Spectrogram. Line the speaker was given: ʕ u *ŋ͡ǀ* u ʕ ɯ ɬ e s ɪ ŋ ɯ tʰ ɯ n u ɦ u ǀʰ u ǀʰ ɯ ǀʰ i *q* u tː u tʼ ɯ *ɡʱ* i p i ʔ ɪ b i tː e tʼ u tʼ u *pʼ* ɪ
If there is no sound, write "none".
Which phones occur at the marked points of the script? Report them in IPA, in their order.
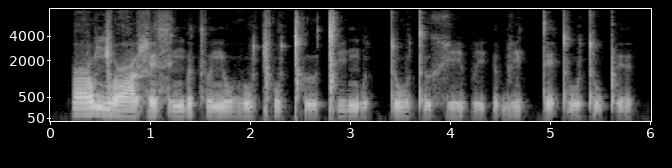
ŋ͡ǀ, ŋ, x, pʼ

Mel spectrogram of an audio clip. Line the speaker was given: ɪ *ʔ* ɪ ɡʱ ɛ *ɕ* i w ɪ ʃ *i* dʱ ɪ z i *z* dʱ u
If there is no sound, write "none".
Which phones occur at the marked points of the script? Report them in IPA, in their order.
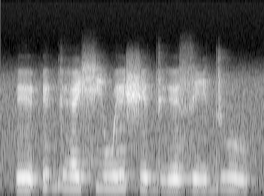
ʔ, ɕ, ɪ, none

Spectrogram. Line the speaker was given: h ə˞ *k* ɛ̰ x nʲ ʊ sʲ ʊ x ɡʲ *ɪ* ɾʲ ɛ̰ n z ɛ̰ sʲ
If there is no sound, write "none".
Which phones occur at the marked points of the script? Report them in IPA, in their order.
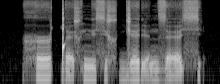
ǃ, ɛ

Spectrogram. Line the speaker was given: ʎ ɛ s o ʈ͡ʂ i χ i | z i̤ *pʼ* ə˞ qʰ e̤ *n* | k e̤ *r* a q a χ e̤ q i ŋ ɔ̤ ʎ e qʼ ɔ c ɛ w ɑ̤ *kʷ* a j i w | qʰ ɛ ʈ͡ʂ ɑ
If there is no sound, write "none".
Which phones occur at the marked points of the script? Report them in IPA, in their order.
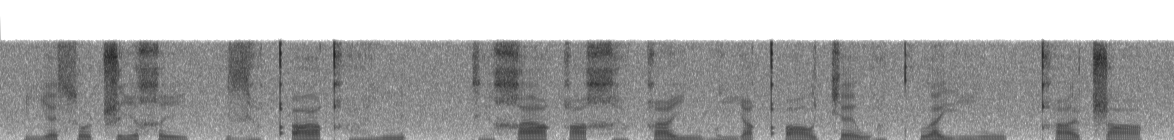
qʼ, n, χ, kʷʰ

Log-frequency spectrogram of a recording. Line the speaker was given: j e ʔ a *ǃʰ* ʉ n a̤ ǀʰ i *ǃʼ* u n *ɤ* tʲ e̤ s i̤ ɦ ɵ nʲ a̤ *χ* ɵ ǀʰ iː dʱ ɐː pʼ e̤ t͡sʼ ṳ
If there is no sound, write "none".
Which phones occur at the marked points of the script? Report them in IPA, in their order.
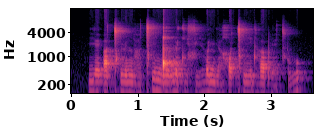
ǀʰ, ŋ͡ǃ, ɵ, χ

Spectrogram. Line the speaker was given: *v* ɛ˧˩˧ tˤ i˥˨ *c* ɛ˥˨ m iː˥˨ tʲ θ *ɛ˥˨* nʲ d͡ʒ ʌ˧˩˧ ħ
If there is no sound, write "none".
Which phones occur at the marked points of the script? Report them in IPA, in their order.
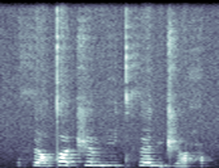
θ, t͡ʃ, ɛ˥˨

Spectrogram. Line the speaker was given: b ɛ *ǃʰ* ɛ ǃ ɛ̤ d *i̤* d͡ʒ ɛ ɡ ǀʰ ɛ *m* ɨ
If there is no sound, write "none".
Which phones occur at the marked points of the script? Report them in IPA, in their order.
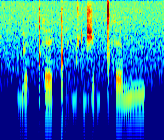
ǃʰ, e̤, m

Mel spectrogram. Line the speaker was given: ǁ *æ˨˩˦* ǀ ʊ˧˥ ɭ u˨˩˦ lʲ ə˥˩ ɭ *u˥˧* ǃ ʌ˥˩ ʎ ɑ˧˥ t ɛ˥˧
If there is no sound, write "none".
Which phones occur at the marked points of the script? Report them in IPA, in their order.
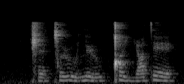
ɜ˨˩˦, u˥˧

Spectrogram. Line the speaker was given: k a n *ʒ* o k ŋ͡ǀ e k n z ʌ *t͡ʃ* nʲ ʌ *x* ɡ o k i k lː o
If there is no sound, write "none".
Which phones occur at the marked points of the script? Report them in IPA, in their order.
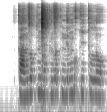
z, k, ŋ

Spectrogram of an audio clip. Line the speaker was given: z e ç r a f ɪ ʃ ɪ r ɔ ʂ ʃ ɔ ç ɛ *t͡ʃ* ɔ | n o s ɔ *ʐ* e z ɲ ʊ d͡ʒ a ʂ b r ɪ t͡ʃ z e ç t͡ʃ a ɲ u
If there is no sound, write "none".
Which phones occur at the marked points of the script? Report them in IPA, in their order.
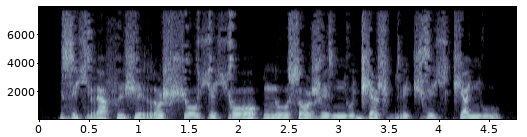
ç, ʐ

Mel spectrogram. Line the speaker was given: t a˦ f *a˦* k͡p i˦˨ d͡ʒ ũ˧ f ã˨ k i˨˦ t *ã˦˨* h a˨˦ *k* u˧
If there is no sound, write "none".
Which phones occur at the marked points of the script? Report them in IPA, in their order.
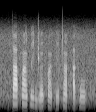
ã˦, ã˦˨, k͡p

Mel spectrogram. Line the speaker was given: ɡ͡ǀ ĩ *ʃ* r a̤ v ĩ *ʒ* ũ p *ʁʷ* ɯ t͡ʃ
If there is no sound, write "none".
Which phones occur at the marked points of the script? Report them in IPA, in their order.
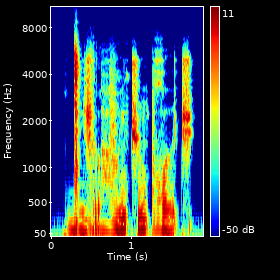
ʒ, t͡ʃ, ʁʷ

